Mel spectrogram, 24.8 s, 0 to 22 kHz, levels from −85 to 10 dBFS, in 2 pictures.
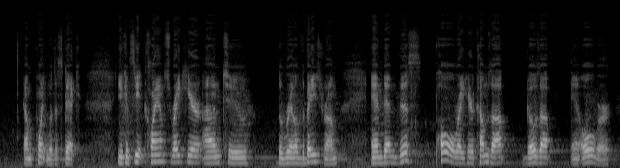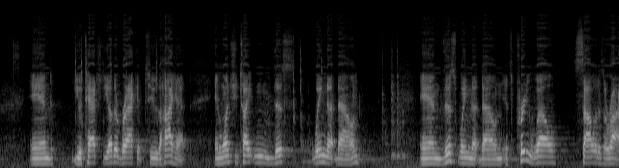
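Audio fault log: throughout: crude rate conversion. The rate was changed, which fits 48 kHz to 44.1 kHz, by taking the nearest sample with no filter. This leaves a gritty, inharmonic fizz about 30 dB below the signal that follows loud and high sounds. Unlike quantisation grit, it is built from shifted copies of the audio, set by the two rates.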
